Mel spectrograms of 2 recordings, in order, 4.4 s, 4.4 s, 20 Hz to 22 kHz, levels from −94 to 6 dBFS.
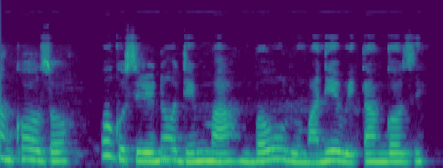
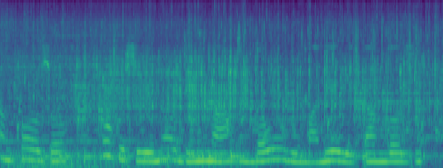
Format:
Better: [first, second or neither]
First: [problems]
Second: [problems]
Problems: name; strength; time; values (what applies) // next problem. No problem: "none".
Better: first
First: none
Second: background sound (Toilet flush); 5 dB below the speech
